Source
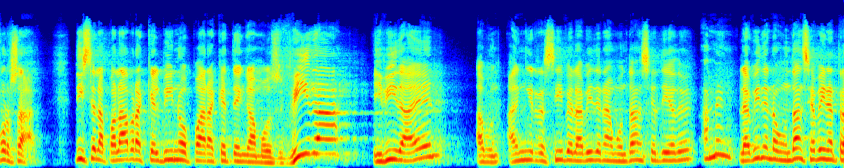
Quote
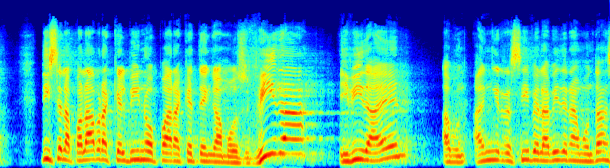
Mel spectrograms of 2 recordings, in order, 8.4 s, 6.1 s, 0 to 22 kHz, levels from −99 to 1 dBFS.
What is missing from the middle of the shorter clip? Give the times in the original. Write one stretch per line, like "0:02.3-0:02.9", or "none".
none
